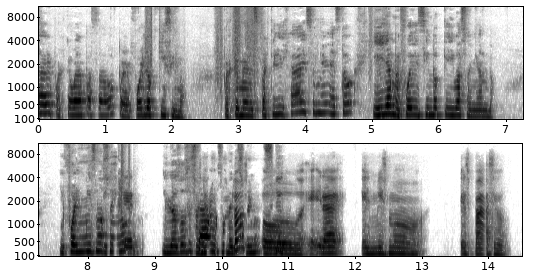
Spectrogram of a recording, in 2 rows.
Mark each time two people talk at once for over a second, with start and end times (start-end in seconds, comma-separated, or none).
9.5-11.0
